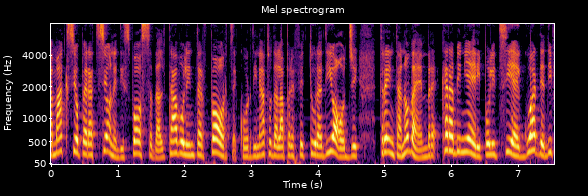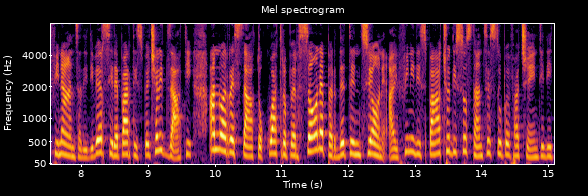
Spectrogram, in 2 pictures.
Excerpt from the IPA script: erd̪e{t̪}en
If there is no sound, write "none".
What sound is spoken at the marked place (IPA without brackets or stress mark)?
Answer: t̪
